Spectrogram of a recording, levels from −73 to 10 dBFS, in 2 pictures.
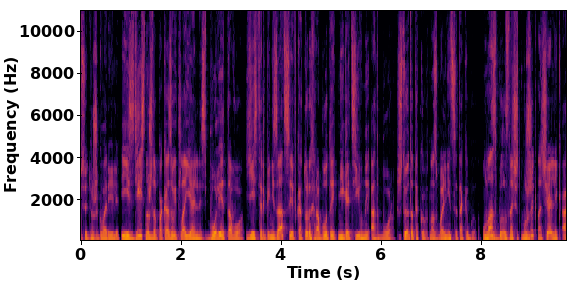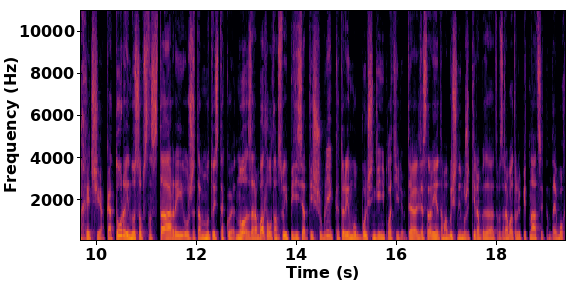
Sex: male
